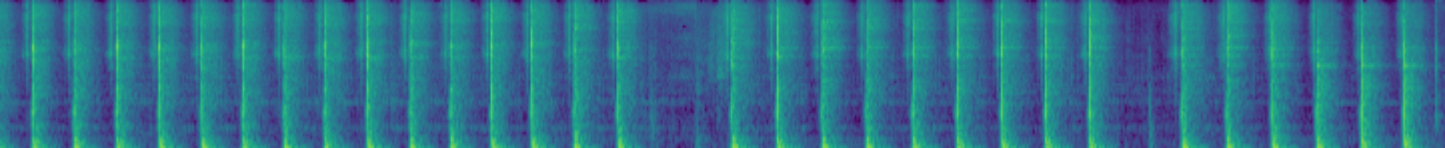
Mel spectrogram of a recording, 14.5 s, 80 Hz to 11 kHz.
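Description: A mallet tapping steadily on the dial holder, about three blows a second, driving it and its bearing down onto the shaft of a Bridgeport 6F power feed. The tapping pauses briefly twice, about six and eleven seconds in.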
